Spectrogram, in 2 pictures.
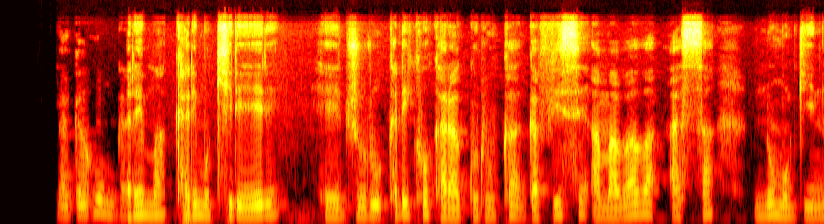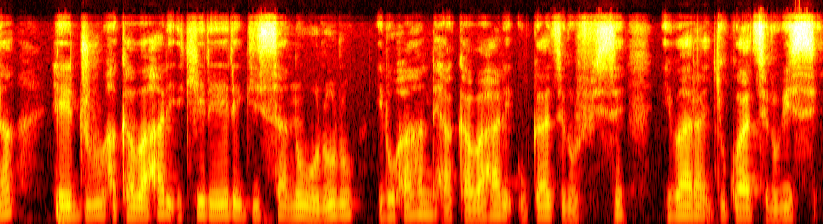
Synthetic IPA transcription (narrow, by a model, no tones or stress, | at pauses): naɡahuːŋɡaɾe̞makʰaɾimukʰiɾe̞ːɾe̞ | he̞ːd͡ʒuɾukʰaɾikʰo̞kʰaɾaɡuɾukʰaɡ̥afise̞ʔamaβaβaːsanumuɡina | he̞ːd͡ʒuɾuhakaβahaɾiʔikʰiɾe̞ːɾe̞ɡisanuβuɾuɾu | iɾuhaːnde̞hakʰaβaɦaɾiʔub̚ɡaːt͡siɾufi̥se̞iβaɾaɾɟuɡwaːt͡siɾuβisi̥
